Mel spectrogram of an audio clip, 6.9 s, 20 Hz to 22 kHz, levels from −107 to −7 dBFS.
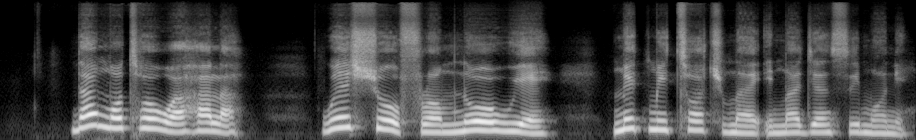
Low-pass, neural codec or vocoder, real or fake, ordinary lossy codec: none; autoencoder, 48 kHz, 32 numbers a frame, DAC-VAE, trained on Japanese speech; fake; none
